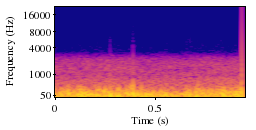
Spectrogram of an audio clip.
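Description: Strong wind buffets the microphone outdoors where workmen are busy, producing a dense low rumbling roar throughout a single second with no voices.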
